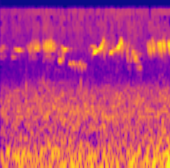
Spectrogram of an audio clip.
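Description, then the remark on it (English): A bird sings continuously while hovering overhead above a field of high wheat by a farm track in the east of England, UK, on a sunny, fresh day with clouds: a thin, high, warbling stream of notes, fairly faint over a steady low rumble of open-air background noise. “There's the techno bird”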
